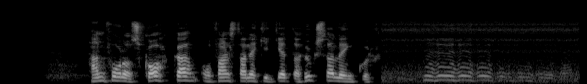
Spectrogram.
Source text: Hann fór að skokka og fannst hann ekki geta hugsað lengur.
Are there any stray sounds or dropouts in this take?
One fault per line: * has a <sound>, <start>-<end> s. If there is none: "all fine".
* has a laugh, 4.2-5.8 s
